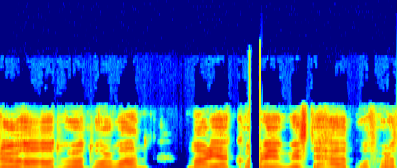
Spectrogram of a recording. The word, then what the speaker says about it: Curie: has a different and her last name kurri I think is how I have heard it pronounced so uh radiography X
